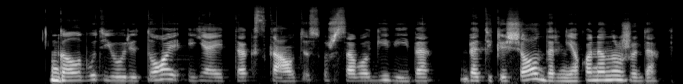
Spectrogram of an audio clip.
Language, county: Lithuanian, Utena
